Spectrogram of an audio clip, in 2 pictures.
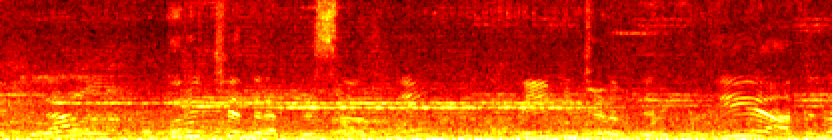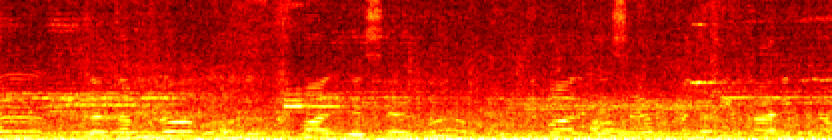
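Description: A woman talking over a constant rumble of road traffic.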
